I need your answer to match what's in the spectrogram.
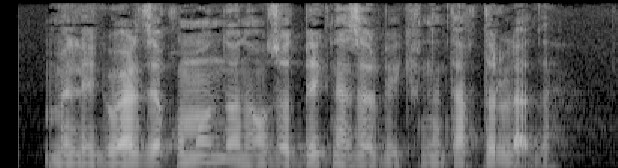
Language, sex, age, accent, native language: Uzbek, male, 25-34, Farg'ona, Uzbek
